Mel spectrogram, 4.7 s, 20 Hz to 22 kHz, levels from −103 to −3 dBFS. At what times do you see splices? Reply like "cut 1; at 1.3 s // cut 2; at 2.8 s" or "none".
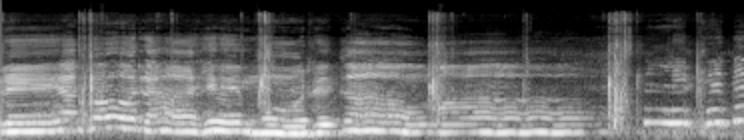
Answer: none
